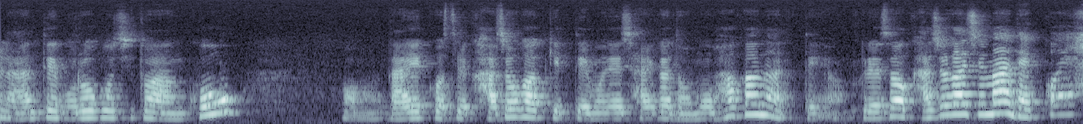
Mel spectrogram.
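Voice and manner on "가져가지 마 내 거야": 높고 크게 외치는 아이 흉내; 뺏기기 싫어 소리치는 아이처럼. Retold or imitated. Child grabbing back his toy. (동생에게 소리치는 아이를 흉내 낸 높은 외침)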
